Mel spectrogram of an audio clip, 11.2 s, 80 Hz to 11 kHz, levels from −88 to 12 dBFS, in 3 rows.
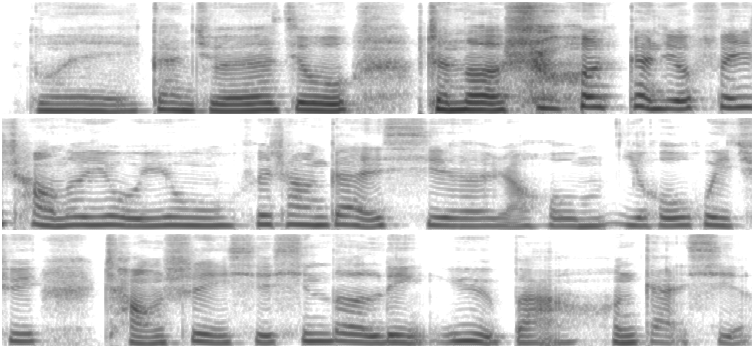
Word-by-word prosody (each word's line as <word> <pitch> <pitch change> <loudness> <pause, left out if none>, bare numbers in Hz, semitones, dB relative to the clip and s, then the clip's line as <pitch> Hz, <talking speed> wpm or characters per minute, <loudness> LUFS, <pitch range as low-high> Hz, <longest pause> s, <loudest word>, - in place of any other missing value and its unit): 对， 195 -2 -2
感 210 -2 +1
觉 190 +1 +3
就 205 -1 +4 0.4
真 220 -4 +8
的 210 -2 +9
说， 270 +7 +7 0.4
感 310 -6 +4
觉 245 -1 +4
非 280 +2 0
常 245 -6 -5
得 235 +2 -4
有 240 -2 -2
用。 225 0 -4
非 255 +3 -6
常 255 -1 -4
感 235 -5 -4
谢， 235 -1 -7 0.2
然 215 0 -11
后 210 -1 -10 0.2
以 230 -3 -8
后 220 +1 -5
会 230 -1 -5
去 225 +1 -8 0.3
尝 190 -1 -5
试 220 +3 -4
一 195 - -6
些 200 0 -7
新 230 +3 -5
的 230 -2 -3
领 200 +1 -3
域 230 -4 -1
吧， 195 +1 -8 0.2
很 200 -1 -2
感 205 -2 -12
谢， 195 0 -12
215 Hz, 190 characters per minute, -22 LUFS, 200-235 Hz, 0.4 s, 的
